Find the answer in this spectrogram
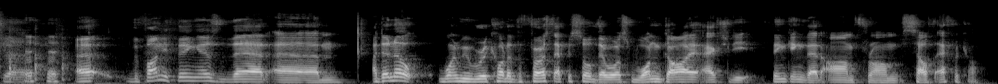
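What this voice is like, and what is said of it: German accent. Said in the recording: “I've just got such a thing for the German accent.”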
